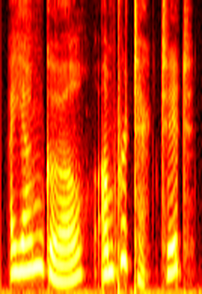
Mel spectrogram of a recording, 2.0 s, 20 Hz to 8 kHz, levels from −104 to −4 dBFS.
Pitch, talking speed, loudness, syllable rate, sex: 240 Hz, 120 wpm, -16 LUFS, 4.1 syllables/s, female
